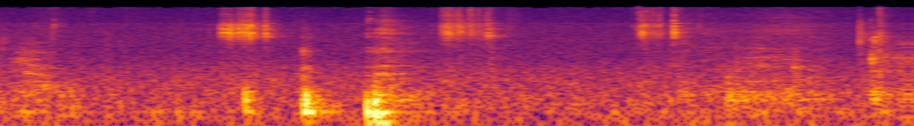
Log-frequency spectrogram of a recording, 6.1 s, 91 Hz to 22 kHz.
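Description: Faint scraping of a Wade & Butcher 5/8 full hollow straight razor cutting through lathered stubble: three short strokes, with two soft knocks between them.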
